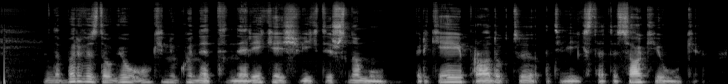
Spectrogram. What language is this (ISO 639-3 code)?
lit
